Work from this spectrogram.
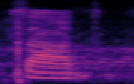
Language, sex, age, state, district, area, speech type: Maithili, female, 60+, Bihar, Madhepura, urban, read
